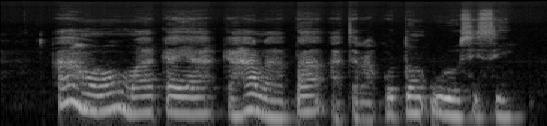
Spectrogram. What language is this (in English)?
Igbo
